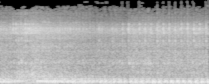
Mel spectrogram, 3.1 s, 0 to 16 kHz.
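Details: Alfa 110 moped engine after crankshaft replacement, idling unevenly with a rough, irregular knock under the exhaust beat; knocking at idle, cause not found.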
